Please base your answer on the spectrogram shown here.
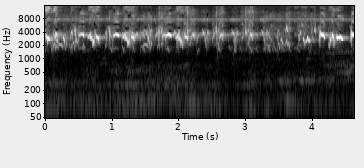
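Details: Energetic sooty-headed bulbul singing from the ground rather than a perch, recorded while trapping birds; an unbroken stream of fast, jumbled chirps and warbles, steady throughout, over low background noise.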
